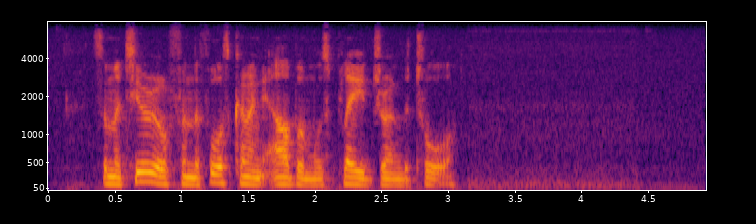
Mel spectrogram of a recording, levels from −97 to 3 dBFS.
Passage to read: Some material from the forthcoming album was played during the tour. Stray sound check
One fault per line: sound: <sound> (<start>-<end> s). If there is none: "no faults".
no faults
